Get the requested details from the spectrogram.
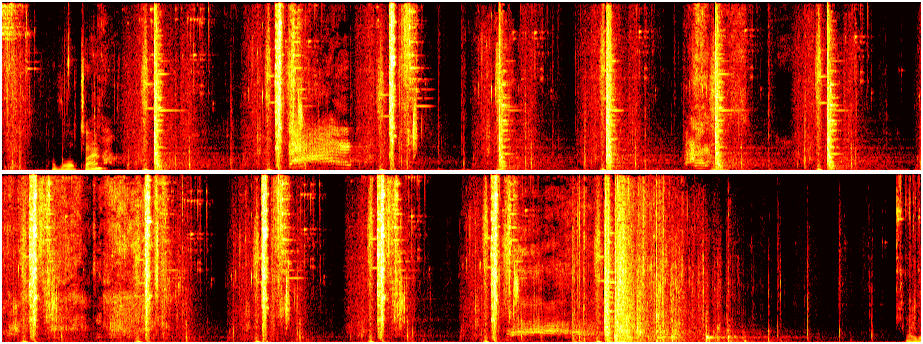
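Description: Footsteps thud at a steady walking pace on a hard floor.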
